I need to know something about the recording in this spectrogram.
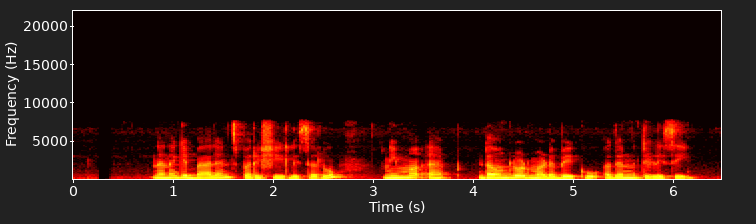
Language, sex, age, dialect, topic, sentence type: Kannada, female, 18-24, Coastal/Dakshin, banking, question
